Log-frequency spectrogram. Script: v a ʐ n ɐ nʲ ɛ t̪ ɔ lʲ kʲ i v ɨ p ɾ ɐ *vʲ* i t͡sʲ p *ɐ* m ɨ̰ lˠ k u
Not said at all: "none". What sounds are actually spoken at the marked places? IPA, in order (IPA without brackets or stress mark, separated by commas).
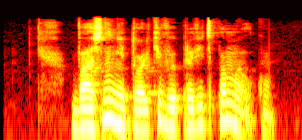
vʲ, a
